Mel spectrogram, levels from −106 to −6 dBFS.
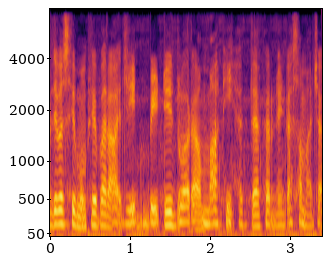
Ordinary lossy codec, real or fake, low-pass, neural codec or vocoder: none; fake; 7.2 kHz; autoencoder, 22.05 kHz, a latent of 192 numbers a frame, VITS, trained on many speakers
